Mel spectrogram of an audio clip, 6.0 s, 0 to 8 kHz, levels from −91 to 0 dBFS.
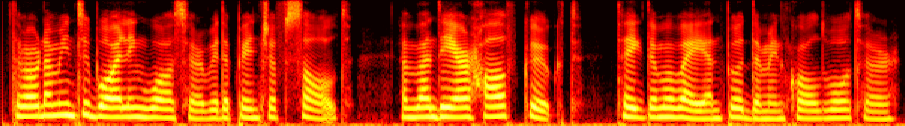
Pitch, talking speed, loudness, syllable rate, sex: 210 Hz, 250 wpm, -16 LUFS, 5.8 syllables/s, female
